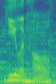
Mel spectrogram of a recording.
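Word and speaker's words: Gyllenhaal: in life number 11 Jake yenal and Reese Witherspoon yes that's actually how you pronounce his last name the actor who's been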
